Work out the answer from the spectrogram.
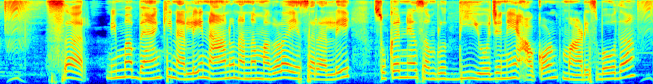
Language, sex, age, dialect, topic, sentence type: Kannada, female, 36-40, Central, banking, question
